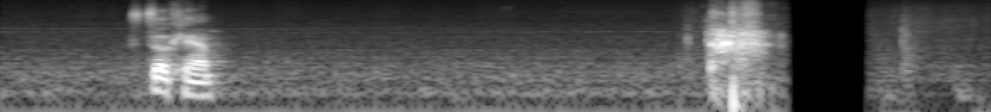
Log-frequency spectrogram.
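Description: A man speaks with exaggerated animation close to the microphone.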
